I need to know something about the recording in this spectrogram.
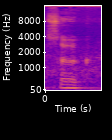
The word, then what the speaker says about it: cirque: पहला है हमारा सर्क, CIRQUE, इसकी प्रोनाउंसिएशन है सर्क।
